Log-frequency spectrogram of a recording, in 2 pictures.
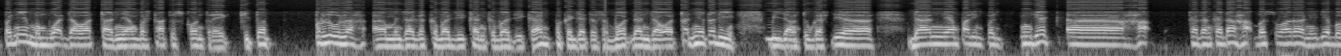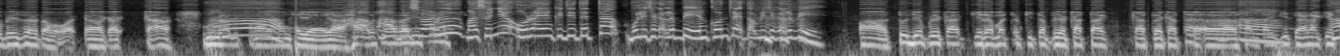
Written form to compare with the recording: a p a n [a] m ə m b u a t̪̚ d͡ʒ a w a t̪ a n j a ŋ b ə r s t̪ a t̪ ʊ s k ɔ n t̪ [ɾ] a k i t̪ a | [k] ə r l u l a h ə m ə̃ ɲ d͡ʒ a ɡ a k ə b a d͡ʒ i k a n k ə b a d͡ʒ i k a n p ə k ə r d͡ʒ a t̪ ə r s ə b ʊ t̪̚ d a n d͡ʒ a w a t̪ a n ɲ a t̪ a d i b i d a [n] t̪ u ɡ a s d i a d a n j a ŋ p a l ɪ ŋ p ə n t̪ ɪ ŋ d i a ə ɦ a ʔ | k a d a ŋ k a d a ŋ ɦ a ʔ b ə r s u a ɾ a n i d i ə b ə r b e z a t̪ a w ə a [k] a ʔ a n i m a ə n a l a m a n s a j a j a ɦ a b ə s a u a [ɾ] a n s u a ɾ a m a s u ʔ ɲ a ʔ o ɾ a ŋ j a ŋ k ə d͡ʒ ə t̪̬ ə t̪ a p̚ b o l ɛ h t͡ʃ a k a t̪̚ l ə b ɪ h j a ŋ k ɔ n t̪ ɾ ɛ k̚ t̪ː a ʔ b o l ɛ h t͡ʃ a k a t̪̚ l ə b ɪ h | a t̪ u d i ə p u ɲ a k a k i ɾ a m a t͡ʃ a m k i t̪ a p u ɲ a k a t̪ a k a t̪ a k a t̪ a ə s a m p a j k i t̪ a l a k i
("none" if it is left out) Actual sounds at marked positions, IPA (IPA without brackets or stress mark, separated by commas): i, ɾ, p, ŋ, k, ɾ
